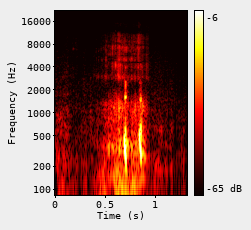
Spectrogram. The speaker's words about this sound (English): Let me take a sip first.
